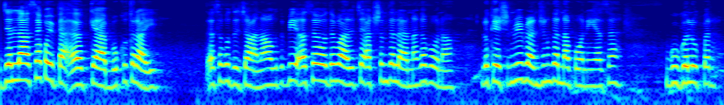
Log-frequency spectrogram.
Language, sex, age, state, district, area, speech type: Dogri, female, 18-30, Jammu and Kashmir, Udhampur, rural, spontaneous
